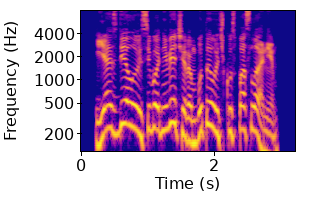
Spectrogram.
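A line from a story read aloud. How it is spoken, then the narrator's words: Cheerful hoarse voice. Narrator (Russian): радостно сипит Дугал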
